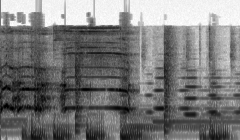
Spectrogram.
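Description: A rooster crowing one cock-a-doodle-doo in two gliding parts, ending a little past halfway, over music with a steady beat.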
